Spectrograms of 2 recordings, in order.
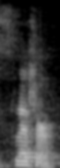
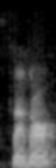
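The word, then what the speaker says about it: sliotar: Okay, it's a slitter or slither. You'll hear various pronunciations of the Irish word, but it's to all intents and purposes, it's a ball.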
